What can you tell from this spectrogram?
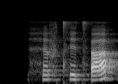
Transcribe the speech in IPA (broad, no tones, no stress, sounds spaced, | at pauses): h ɛ f tʰ e t͡sʼ a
